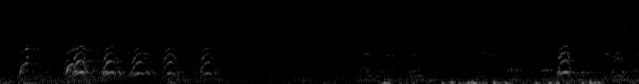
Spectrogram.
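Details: Dog barking in the night at 3 AM in Aliseda (Los Galaperos), repeated nightly while its owners sleep; a run of rapid barks early, then fainter scattered barks, with persistent high insect chirping and low background rumble.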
